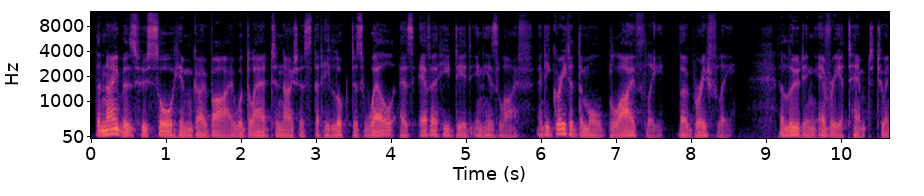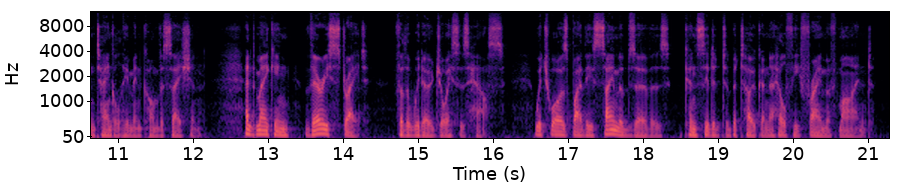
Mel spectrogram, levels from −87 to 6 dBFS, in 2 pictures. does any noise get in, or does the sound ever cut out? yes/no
no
